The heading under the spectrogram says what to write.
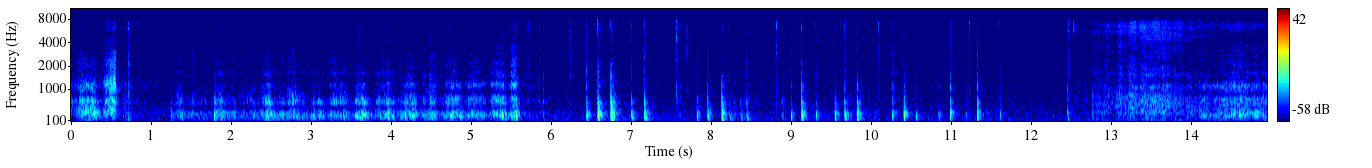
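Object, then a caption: Hardcover book with paper-covered board. Fingernails scratch the printed paper-covered board of a closed hardcover book near its edge, producing a soft, steady rasp. This gives way to a run of separate, sharp little taps on the cover. A dry scratching returns at the end.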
